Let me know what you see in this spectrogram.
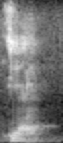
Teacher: our old people used to pronounce it kwa, like more of a K-O-A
